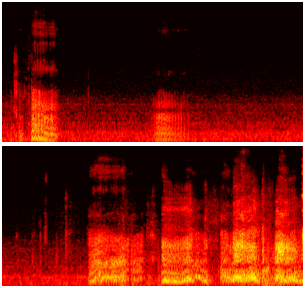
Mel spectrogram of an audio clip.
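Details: Tug-of-war play between two Yorkshire Terriers, Jax and Brando: short isolated growls at first, then a dense run of loud, gritty growling in the last three seconds, with music behind.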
